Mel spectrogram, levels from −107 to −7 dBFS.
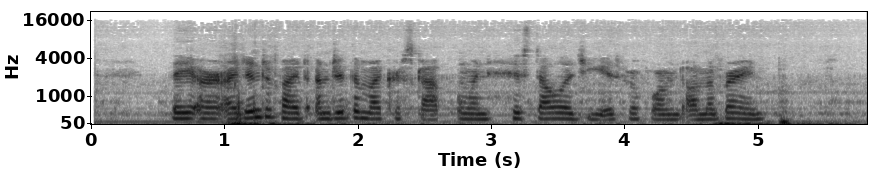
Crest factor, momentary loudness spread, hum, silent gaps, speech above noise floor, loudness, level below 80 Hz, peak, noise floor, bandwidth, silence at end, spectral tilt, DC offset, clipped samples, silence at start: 18 dB; 8 LU; none; none; 21 dB; -21 LUFS; -36 dBFS; -2 dBFS; -41 dBFS; 15.5 kHz; 0 s; -6.5 dB/octave; under 0.1%; under 0.1%; 0.05 s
